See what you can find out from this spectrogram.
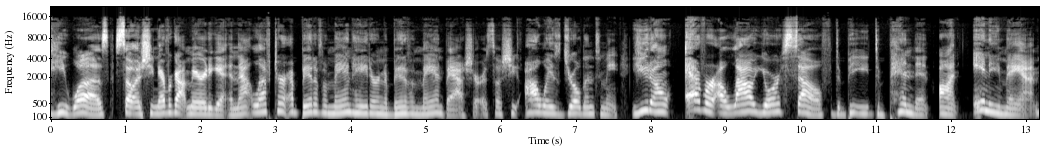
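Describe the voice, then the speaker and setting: An ordinary speaking voice goes at a moderate pace with ordinary pitch variation. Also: woman, medium pitch for a woman. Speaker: podcast host. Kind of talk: casual conversational interview.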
